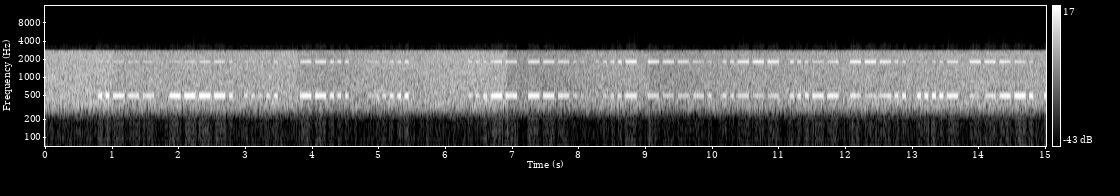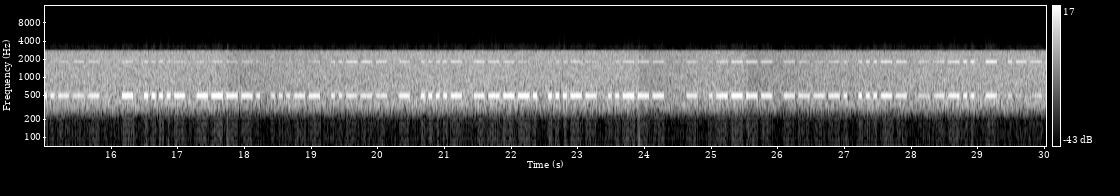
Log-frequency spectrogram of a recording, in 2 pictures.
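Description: Shortwave Morse code from the M01 numbers station, a tone keyed on and off in dots and dashes over a bed of radio static, received on upper sideband through a narrow 2.4 kHz receiver filter. A fainter, higher-pitched keyed tone comes and goes alongside.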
